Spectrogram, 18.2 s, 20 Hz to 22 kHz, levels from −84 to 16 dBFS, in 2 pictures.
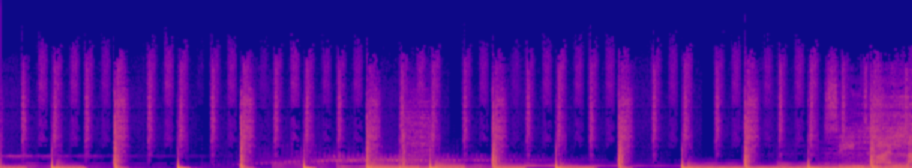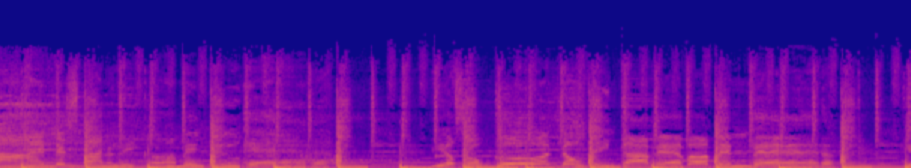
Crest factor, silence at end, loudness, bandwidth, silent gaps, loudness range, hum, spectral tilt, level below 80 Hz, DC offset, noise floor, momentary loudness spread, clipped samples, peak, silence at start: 16 dB; 0 s; -23 LUFS; 16.5 kHz; none; 3 LU; none; -5 dB/octave; -28 dBFS; under 0.1%; -43 dBFS; 8 LU; under 0.1%; -6 dBFS; 0 s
